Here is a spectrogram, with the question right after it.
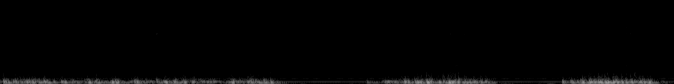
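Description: Fingertips and short nails brush and tap the top and sides of a Blue Yeti microphone's hollow black metal mesh grille, with the hands staying on the mic throughout. It makes deep, muffled rumbling scrapes and thumps in three bursts, separated by quieter stretches of steady low hum.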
